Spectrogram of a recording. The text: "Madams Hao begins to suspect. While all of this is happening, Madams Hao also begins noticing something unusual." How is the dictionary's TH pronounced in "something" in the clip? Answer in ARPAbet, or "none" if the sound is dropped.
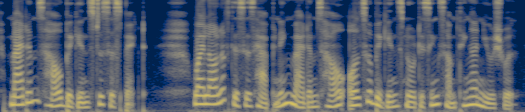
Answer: T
